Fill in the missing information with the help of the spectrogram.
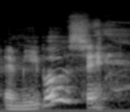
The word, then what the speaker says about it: Amiibo: He has to buy more Ambios. – Yeah. – Amiibos? – Amiibos. That's what he meant to say.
